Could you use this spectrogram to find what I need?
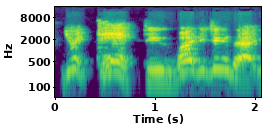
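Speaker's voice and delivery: high, incredulous telling-off; imagined scolding. Retold or imitated. Fan imagining confronting the writer, high incredulous scolding. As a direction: scold him like a friend who let you down. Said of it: "But, like".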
